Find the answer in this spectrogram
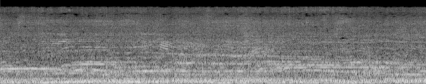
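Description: A voice speaking over a loud, steady low rumble.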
